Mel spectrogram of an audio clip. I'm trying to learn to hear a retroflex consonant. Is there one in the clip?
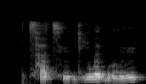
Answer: no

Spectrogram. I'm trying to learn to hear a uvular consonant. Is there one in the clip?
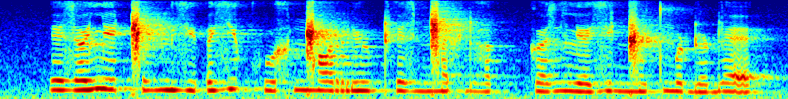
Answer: no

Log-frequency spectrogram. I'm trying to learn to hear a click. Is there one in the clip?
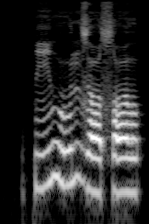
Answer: no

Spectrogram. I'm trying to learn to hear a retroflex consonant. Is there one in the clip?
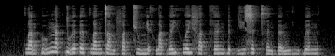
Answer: no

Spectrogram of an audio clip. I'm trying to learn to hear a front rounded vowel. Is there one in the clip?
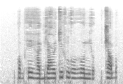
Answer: yes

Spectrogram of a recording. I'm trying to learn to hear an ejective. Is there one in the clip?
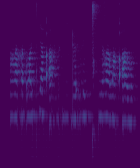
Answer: yes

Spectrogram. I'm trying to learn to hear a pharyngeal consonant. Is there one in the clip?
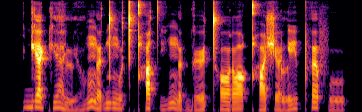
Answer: no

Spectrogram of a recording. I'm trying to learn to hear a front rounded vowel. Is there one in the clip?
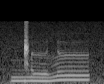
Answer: no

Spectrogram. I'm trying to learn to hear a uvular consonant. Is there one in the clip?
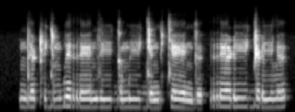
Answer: no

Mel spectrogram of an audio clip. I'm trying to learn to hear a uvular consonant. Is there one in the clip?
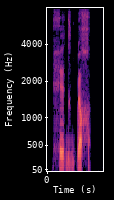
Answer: yes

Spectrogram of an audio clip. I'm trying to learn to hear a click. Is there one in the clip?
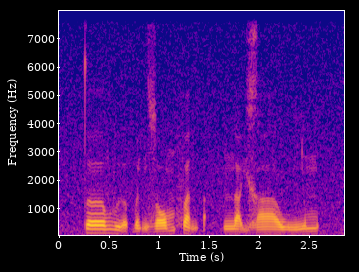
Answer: no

